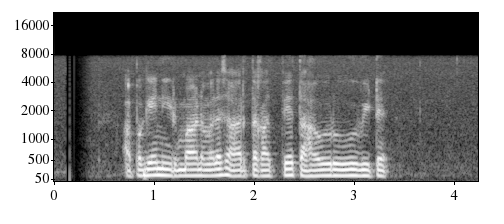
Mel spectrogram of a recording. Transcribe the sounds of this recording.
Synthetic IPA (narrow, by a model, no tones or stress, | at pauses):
a̰pəɡenirmaːnəʋələs̬aːrt̪əkat̪ʋejət̪aɦɐʋuɾuʋəʋiʈə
